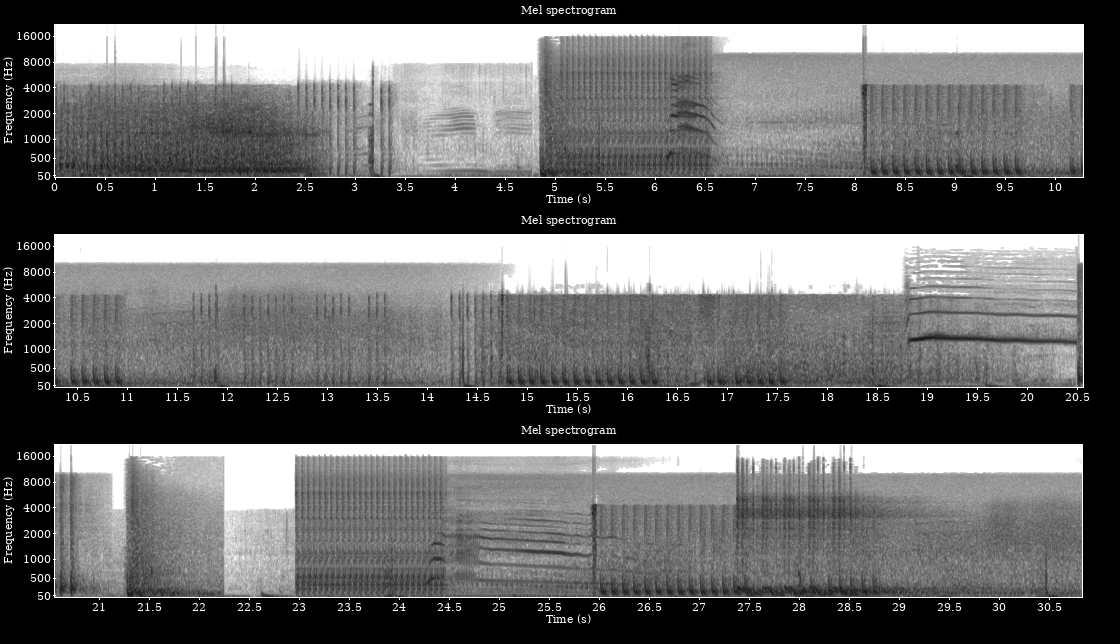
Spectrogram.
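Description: Dubbed-in war sound effects: bursts of rapid machine-gun fire and gunshots, spliced together in segments with abrupt cuts. Whistling tones come in about two-thirds of the way through, some falling in pitch.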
